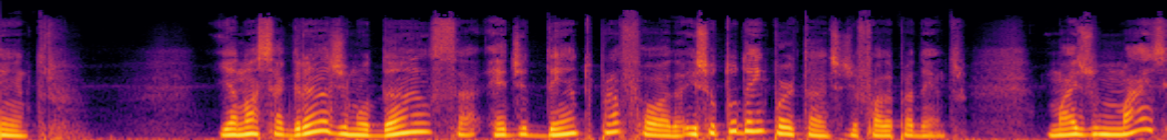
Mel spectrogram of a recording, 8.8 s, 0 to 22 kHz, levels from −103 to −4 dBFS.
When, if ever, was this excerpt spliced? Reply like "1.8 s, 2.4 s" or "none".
none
